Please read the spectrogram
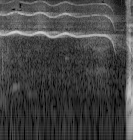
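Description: A long, high whistle, held steady with a slight waver, that drops away sharply near the end.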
